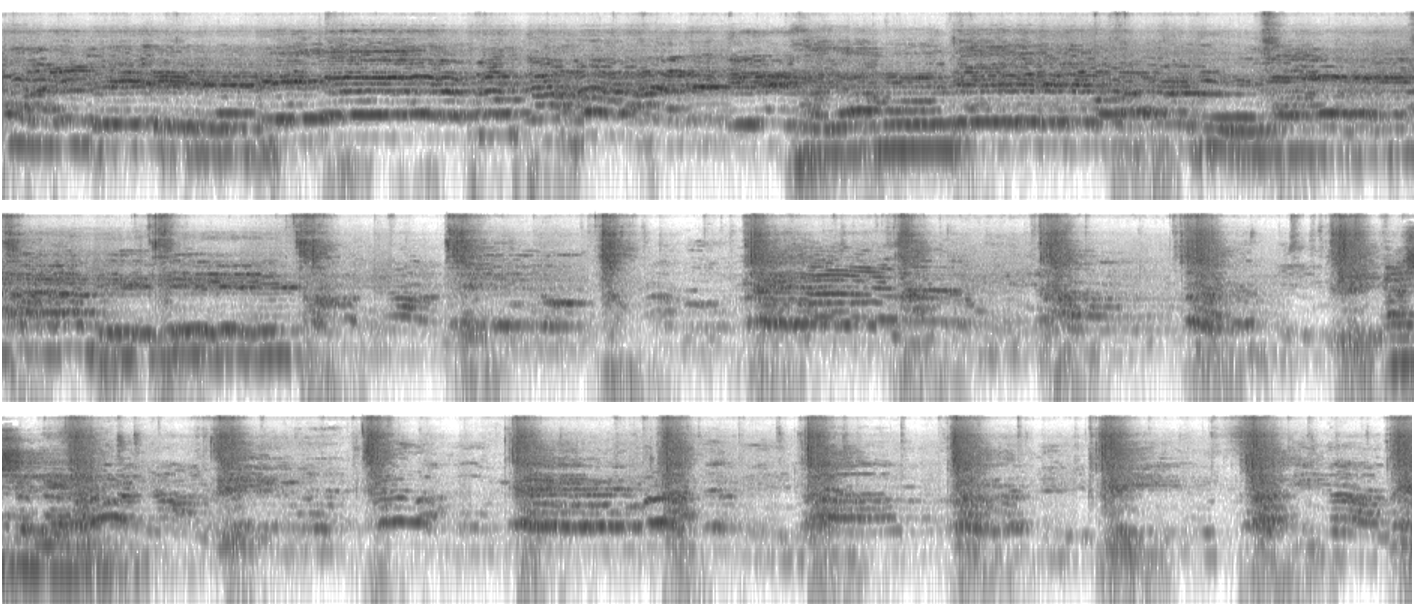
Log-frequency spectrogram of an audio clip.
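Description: A large crowd of men chants loudly in unison in an echoing hall.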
